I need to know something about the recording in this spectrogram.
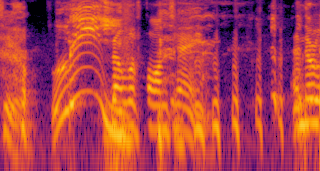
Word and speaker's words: Bellefontaine: It's supposed to be pronounced Bellefontaine because it's French, right? I see it or whatever. Yeah, and so they in Ohio they call it Bell Fountain.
